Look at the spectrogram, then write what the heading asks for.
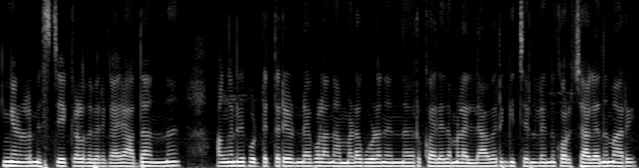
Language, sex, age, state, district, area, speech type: Malayalam, female, 18-30, Kerala, Kollam, urban, spontaneous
